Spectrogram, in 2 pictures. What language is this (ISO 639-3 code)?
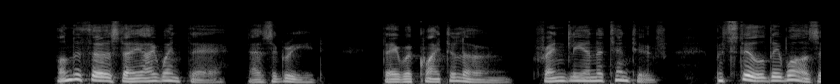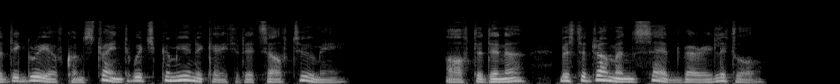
eng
